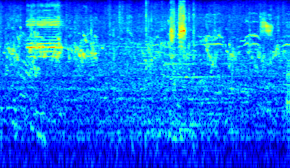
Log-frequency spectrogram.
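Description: Pigeons, including White Bombay birds, chirp and coo faintly in a busy bird market in Gazipur, with scattered short calls and a brief flutter of wings over low background murmur.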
